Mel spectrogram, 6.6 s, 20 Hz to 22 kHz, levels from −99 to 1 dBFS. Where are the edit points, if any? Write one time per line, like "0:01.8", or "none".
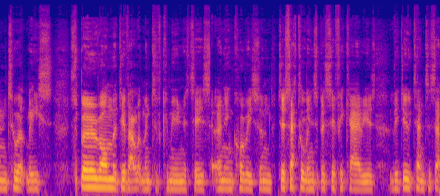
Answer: none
